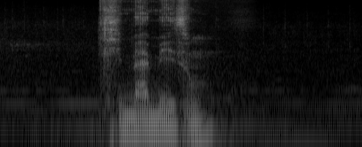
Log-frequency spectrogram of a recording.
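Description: A young man speaks briefly and with animation, close to a microphone.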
